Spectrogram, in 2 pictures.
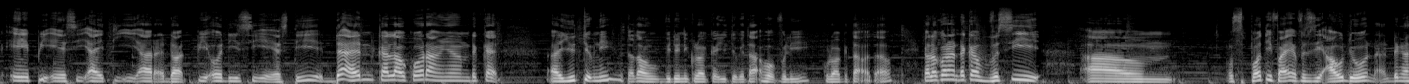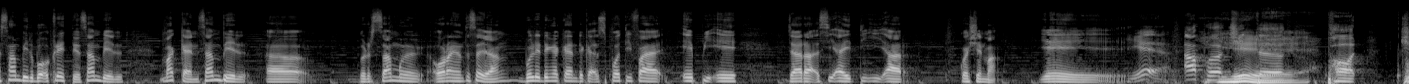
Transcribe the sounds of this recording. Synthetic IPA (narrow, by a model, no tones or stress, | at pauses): ʔepiʔesiʔajt̪iːardɔt̪̚piʔodisieɛst̪idankalawkoɾaŋjaŋdəkat̪̚ | ʔəjut̪jup̚nit̪aʔt̪auvidionikluaəkat̪jut̪jup̚kit̪aʔɦop̚fulikluarkit̪a̰ʔa̰ʔt̪a̰ukalawkoɾaŋdəkanvəsi | ʔəm | spɔt̪ifajvəs̬iʔaudiondəŋasambɪlbawaʔkəɾet̪əsambɪl | makansambɪlə | bərsamə̃oɾaŋjaŋt̪əsajaŋbolɛhdəŋarkandəkat̪̚spɔt̪ifajepiʔe | d͡ʒaɾaʔsiajt̪iːar | kwɛsɔnma̰k̚ | jɛ | jɛapəjɛəpʰɔt̪̚ | kʰ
